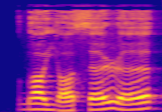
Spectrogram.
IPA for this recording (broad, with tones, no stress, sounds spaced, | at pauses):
ɡ ɒ˧ j ɒ˩˧ θ ɜ˧˥ ɭ ɜ˧˥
